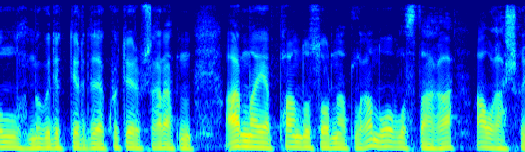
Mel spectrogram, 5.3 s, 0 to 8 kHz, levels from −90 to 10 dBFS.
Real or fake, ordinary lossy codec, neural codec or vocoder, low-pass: real; none; none; 7.2 kHz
